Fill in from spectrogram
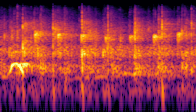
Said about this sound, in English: keep going with the claps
